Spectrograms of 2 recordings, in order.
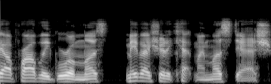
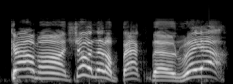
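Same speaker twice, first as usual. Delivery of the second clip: high, mock-scolding nudge; teasing pilot; 10 semitones higher than usual. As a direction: tease him to toughen up. Acting Jock teasing Indy.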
